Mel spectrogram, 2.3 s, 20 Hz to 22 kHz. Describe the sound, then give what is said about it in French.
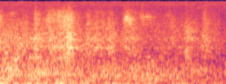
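A metro train in Busan rumbles steadily along the rails, a loud, continuous low roar with faint rattling that stays constant throughout. “À 7h30, je descends les escaliers de 3 étages pour prendre le métro à Busan.”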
